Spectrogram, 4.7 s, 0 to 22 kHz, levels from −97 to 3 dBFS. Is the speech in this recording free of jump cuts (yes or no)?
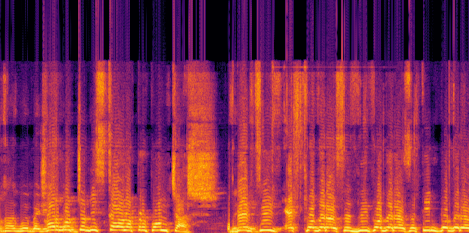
no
